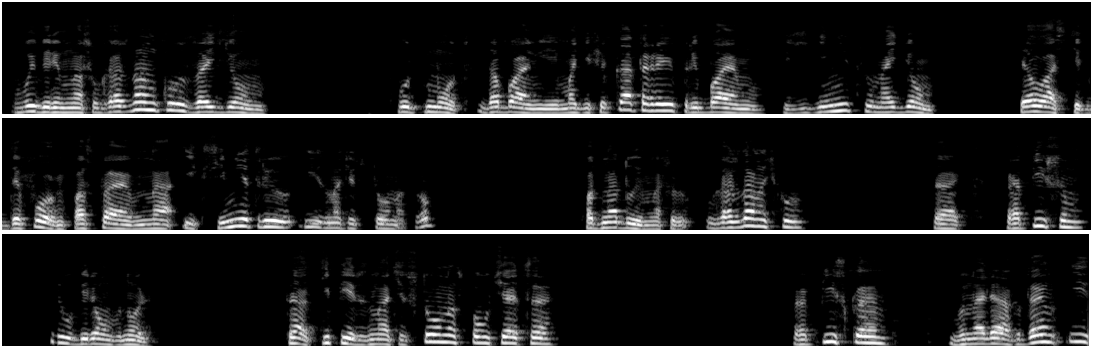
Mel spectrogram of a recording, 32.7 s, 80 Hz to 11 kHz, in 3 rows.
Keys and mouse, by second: 0.3 click, 2.5-4.0 drag, 5.7 click, 7.3 click, 12.3 click, 14.2-16.9 drag, 18.2 click, 21.9-22.9 drag, 25.2-28.8 drag, 32.4-32.6 drag.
